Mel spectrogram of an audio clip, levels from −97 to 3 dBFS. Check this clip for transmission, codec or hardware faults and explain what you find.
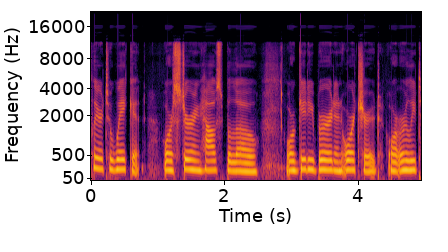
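Two faults stand out: level pumping across the whole recording, and one isolated click early on.

Gain pumping runs throughout. Loud and quiet syllables sit unnaturally close in level, with a swing of about 15 dB, and the speech sounds squashed. The likely cause is input gain set far too high, with a fast limiter or compressor clamping down on each loud moment and releasing in the gaps.

Dropped samples show up at 0.63 s as a single sharp click, a thin vertical line through the spectrum. Nothing audible is missing around it, because the gap lasts only a tiny fraction of a millisecond. What's heard is the waveform jumping abruptly from one value to a later one. That points to a few samples likely lost from the stream in capture or transfer.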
